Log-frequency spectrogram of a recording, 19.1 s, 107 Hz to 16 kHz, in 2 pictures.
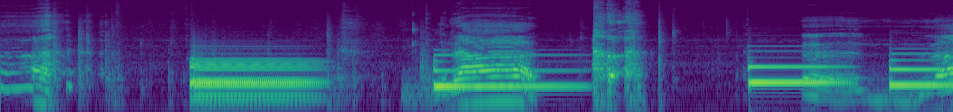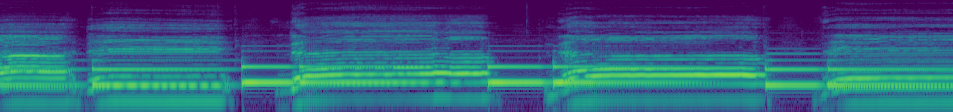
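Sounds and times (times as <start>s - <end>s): keyboard held notes: 1.9s - 6.4s, 7.5s - 19.0s
person singing: 4.4s - 5.9s, 8.0s - 19.0s.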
